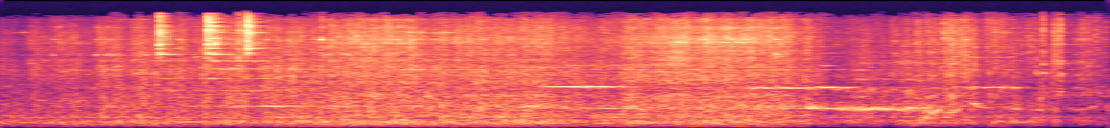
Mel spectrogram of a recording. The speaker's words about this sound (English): A slaughterhouse at the rear of the house, and trams rattling by every few minutes over the cobbled street at the front.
